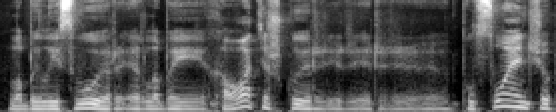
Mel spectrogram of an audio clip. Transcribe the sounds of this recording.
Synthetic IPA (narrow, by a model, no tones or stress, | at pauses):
lˠɐbɐɪlˠɐɪsʋuːɪɾɪɾlˠɐbɐɪxɐoːt̪ʲɪʃkuːɪrɪ̰rɪ̰rɪpʊlˠsuɔjɛnʲt͡ʃʲu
